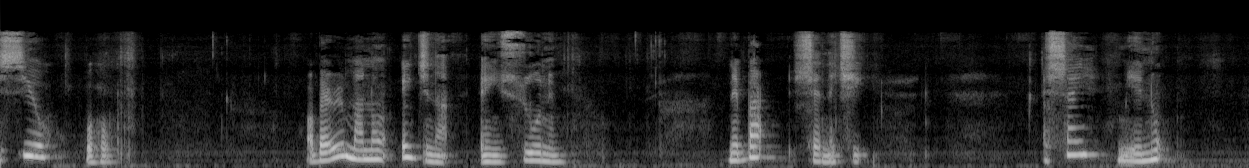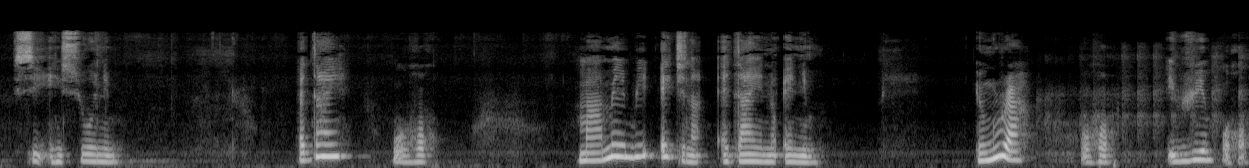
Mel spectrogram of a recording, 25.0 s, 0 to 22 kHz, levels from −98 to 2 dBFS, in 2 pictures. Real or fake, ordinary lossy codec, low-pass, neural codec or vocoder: real; AAC, 48 kbps; 9.9 kHz; none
